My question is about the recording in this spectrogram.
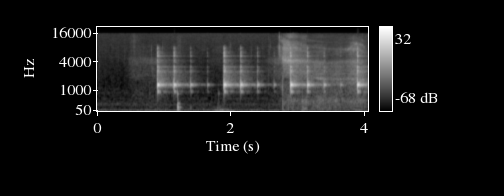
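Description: A short ticking sound cue, like a wood block or clock, starting about a second in. It plays about four mid-pitched ticks a second, and each second begins with a louder tick that the following ones fade away from. This is the kind of cue that marks the switch to the night phase in an online mafia game.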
